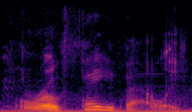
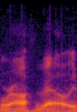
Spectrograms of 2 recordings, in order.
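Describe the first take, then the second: First: The first word has two syllables. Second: The first word has one syllable. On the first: The speaker calls it right. "told me Rothay Valley" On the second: The speaker calls it wrong. "I was pronouncing it wrong for all this time"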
